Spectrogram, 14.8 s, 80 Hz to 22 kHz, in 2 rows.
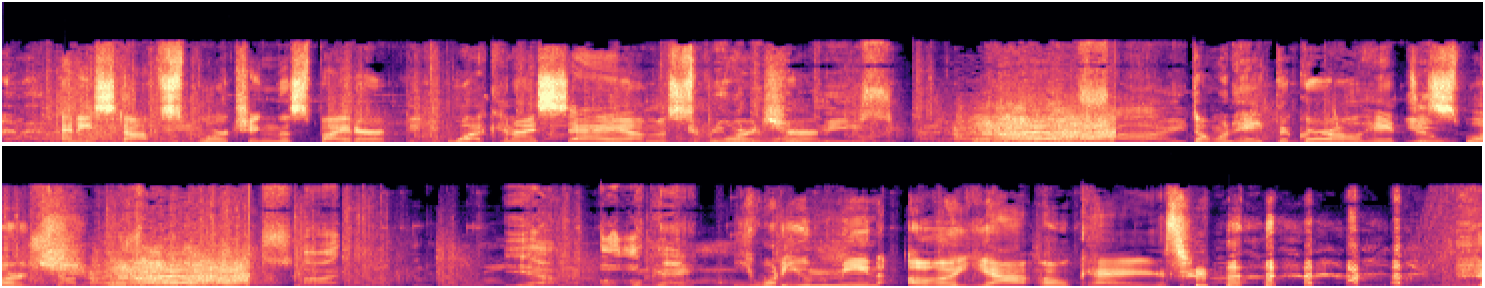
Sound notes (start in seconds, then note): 4.6 canned laughter; 7.8 canned laughter; 13.2 laughing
